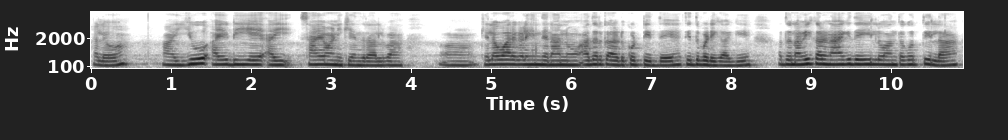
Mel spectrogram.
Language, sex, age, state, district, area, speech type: Kannada, female, 60+, Karnataka, Udupi, rural, spontaneous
